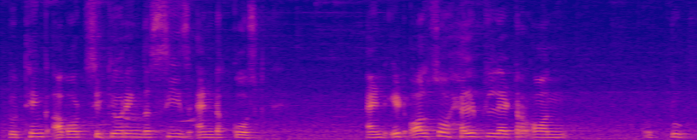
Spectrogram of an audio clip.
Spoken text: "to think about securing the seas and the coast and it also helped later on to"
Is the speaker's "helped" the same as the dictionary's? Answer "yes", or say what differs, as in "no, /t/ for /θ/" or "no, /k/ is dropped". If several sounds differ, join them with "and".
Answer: yes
